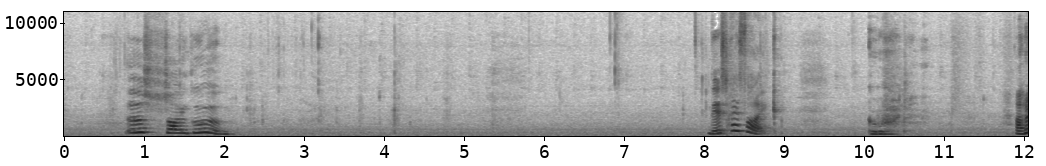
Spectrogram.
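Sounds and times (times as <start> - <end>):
faint chewing of pastry: 0.1 - 0.8, 2.0 - 8.1.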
